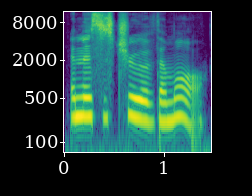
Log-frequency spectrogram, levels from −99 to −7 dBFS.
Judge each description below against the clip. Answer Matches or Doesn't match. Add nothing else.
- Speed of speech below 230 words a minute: Doesn't match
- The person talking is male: Doesn't match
